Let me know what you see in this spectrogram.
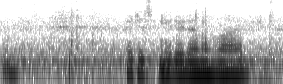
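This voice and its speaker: Soft-spoken and relaxed in tone, a woman talks at a fairly slow pace. Noticeable background noise runs underneath. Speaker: ASMR coloring video creator. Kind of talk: ASMR chat while coloring. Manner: quiet, relaxed ASMR-style talk.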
